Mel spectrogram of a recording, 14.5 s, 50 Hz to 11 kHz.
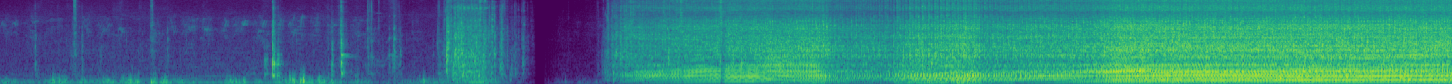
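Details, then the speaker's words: Mercury 7.5/9.8 hp two-stroke outboard after debugging: after a few handling knocks it starts and settles into a steady, crisp buzz with no misfires. A good water stream shows the impeller and cooling are fine. "Stream of water, that means it's getting plenty of cooling going on. The impeller is just fine in that motor. Sounds good, doesn't it?"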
